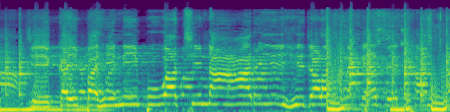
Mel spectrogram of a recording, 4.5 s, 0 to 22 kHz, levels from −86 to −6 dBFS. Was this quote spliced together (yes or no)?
no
